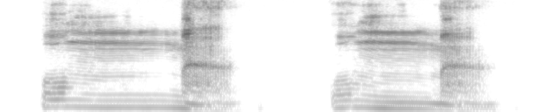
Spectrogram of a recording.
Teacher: bila ada tasydid itu mim kita dengungkan sepanjang 2 hingga 3 harakat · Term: idgham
